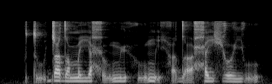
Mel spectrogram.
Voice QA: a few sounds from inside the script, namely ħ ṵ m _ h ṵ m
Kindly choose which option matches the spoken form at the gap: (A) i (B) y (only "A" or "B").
B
